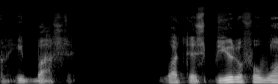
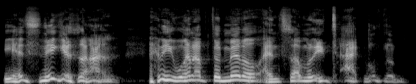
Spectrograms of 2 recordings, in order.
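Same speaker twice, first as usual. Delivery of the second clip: excited storytelling; 8 semitones higher, 4 dB louder than usual. Retold or imitated. Laughing retelling of the football tackle.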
